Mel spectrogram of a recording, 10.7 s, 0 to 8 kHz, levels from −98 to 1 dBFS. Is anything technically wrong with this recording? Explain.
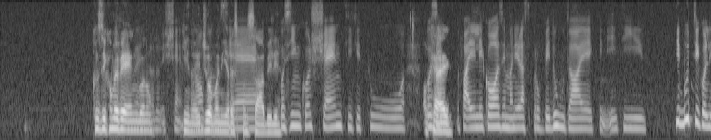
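No, nothing is technically wrong with this speech recording. It has passed through a call's microphone processing, so the lowest bass is trimmed away and nothing reaches above 8 kHz, which is normal for that path.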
